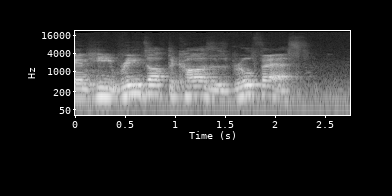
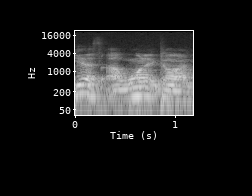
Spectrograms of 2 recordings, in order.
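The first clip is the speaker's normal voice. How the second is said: ordinary talk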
